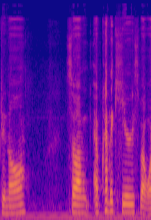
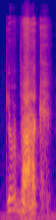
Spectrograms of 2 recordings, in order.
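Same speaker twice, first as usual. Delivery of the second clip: demanding shout; 6 semitones higher, 9 dB louder, slower than usual. Acted. Demanding clothes back.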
